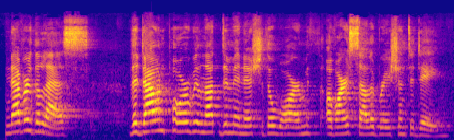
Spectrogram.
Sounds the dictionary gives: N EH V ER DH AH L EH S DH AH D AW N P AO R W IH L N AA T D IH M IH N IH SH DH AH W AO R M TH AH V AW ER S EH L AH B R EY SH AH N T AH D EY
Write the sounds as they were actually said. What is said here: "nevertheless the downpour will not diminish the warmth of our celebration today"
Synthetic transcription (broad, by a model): N EH V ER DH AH L EH S DH AH D AW N P AO R W IH L N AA T D IH M IH N IH SH DH AH W AO R M TH AH V AW ER S EH L AH B R EY SH AH N T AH D EY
